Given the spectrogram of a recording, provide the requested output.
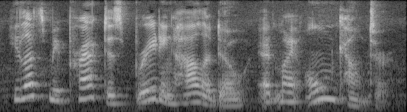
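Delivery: usual speaking voice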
